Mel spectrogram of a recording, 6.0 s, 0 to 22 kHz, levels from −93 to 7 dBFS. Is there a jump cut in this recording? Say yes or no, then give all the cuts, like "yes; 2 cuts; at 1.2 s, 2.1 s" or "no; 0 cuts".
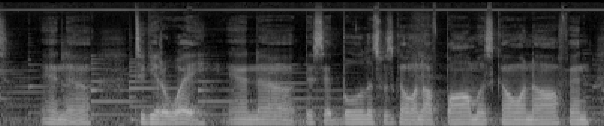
no; 0 cuts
